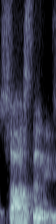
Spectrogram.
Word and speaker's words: Sosthenes: Sosthenes? Is that how to pronounce it? Sosthenes, yes.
